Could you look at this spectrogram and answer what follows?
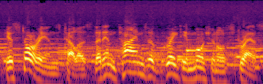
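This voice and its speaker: A male radio announcer reading scripted narration in a smooth, wry, declamatory way. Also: mid-range voice, big pitch swings, normal speed. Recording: tinny 1940s radio broadcast with music.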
